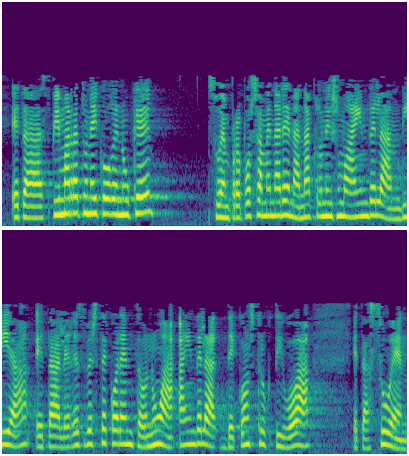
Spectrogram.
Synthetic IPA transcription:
e̞t̪aːspimarat̪unajko̞ɣ̞e̞nuke̞ | sue̞mpɾo̞po̞same̞naɾe̞nanakɾo̞nizmo̞aːjnd̪e̞laːnd̪iae̞t̪ale̞ɣ̞e̞zβe̞st̪e̞ko̞aɾe̞nt̪o̞nuaʔajnd̪e̞laðe̞ko̞nst̪ɾukt̪iβ̞o̞a | e̞t̪asue̞n

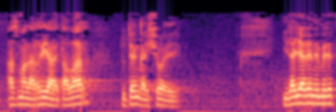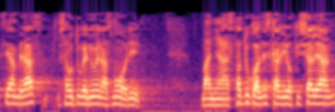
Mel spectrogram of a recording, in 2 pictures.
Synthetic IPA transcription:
a̰zmalariae̞t̪aβar | d̪ut̪e̞ŋɡajʃo̞e̞j | iɾajaɾe̞ne̞me̞ɾe̞t͡siambe̞ɾase̞saɣut̪uɣ̞e̞nue̞nazmo̞ːɾi | baɲaest̪at̪̬uko̞ald̪iskaɾio̞fisiale̞an

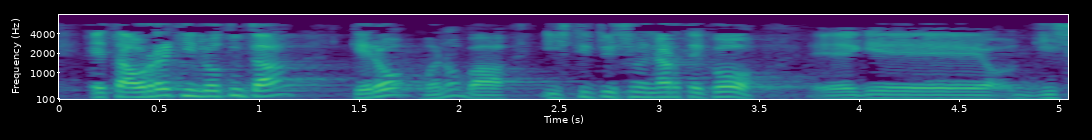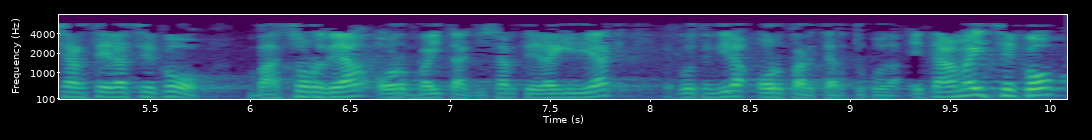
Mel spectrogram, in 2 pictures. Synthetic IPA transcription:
e̞t̪ao̞re̞kinlo̞t̪ut̪aɡe̞ɾo̞bweno̞βaist̪it̪usio̞enaɾt̪e̞ko̞ | ɡisaɾt̪e̞ːɾat͡se̞ko̞βat͡so̞ɾð̞e̞aʔo̞ɾβajt̪aɡisaɾt̪eɾaɣ̞iʎe̞ak | e̞ɣt̪end̪iɾaʔo̞ɾpaɾt̪e̞aɾt̪uko̞ð̞aʔe̞t̪aːmajt͡se̞ko̞

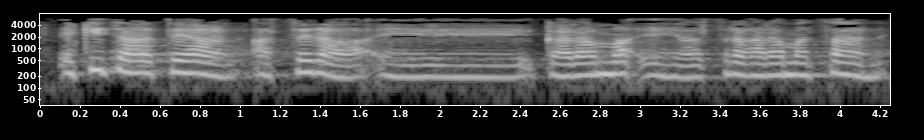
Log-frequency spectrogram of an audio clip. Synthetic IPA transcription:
e̞kit̪at̪e̞anat͡seɾa | ɡɾamat͡se̞ɾaɣaɾamat͡san

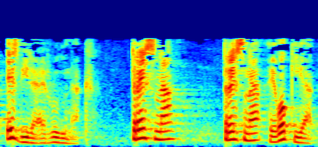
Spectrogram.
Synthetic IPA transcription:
e̞zd̪iɾae̞ruðuna̰k | t̪ɾezna | t̪ɾe̞znae̞ɣ̞o̞kia

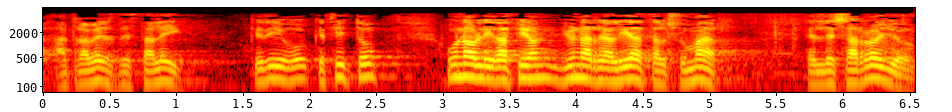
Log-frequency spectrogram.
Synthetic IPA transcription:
a̰t̪ɾaβ̞e̞zðest̪ale̞j | ke̞ðiɣ̞oke̞θit̪o̞unao̞β̞liɣ̞aθjo̞njunare̞aliðaθalsumaɾ | e̞ld̪e̞saro̞ʝo̞

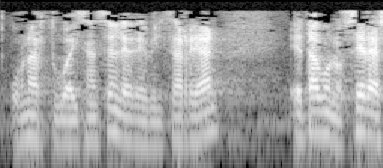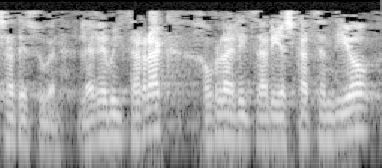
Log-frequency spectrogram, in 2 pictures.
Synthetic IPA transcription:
o̞naɾt̪uaisanse̞nle̞ɣ̞e̞β̞ilt͡sare̞an | e̞t̪aβenose̞ɾae̞sat̪e̞nsue̞nle̞ɣ̞e̞βilt͡sarakɣ̥awɾlaɾit͡saɾie̞skat͡se̞nd̪io̞

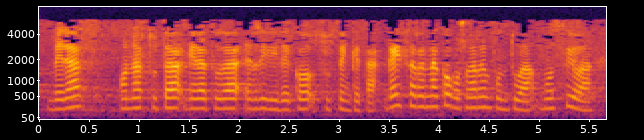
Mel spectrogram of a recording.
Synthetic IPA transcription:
be̞ɾas | o̞naɾt̪ut̪aɣe̞ɾat̪uð̞aʔe̞ɾriβ̞ið̞e̞ko̞suse̞ŋke̞t̪aɡajsere̞nd̪ako̞β̞o̞zɣare̞mpunt̪uamo̞sio̞a

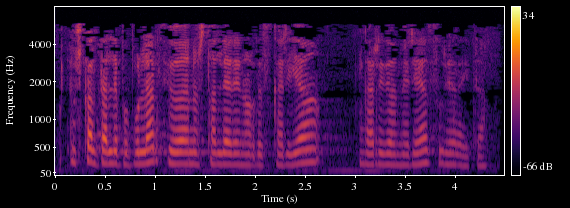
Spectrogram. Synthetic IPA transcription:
e̞wskalt̪ald̪e̞po̞pulaɾseuwðaðeno̞st̪ald̪e̞aɾe̞no̞ɾðe̞skaɾia | ɣariðuend̪eɾe̞asuɾeaðajt͡s̪a

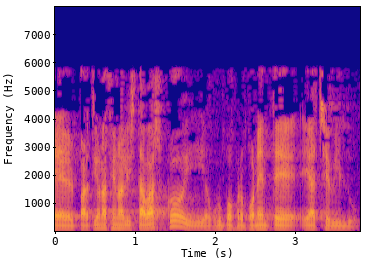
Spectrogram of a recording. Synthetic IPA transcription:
elpaɾt̪iðonaθjo̞nalist̪aβ̞asko̞ie̞lɣɾupo̞pɾo̞po̞nẽ̞nt̪e̞ḛat͡ʃe̞β̞ild̪u

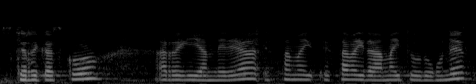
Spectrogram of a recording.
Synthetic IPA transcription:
eske̞rikasko̞ | areɣ̞iand̪eɾe̞aʔesaest̪aβajðaːmajt̪uðuɣ̞une̞s

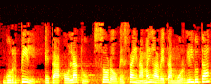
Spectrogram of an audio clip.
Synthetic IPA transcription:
ɡuɾpil | e̞t̪aʔo̞lat̪u | so̞ɾo̞βe̞sajnamajɣ̞aβe̞t̪amːuɾɣild̪ut̪a

